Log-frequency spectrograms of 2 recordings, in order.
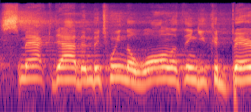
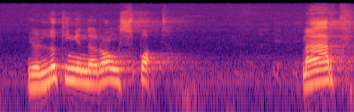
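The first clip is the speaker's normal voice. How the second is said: put-on Romanian accent; 2 semitones lower, 5 dB quieter than usual. A son retells his mother's words to him, imitating her romanian accent. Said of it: "she's Romanian, okay? Just bear with me".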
